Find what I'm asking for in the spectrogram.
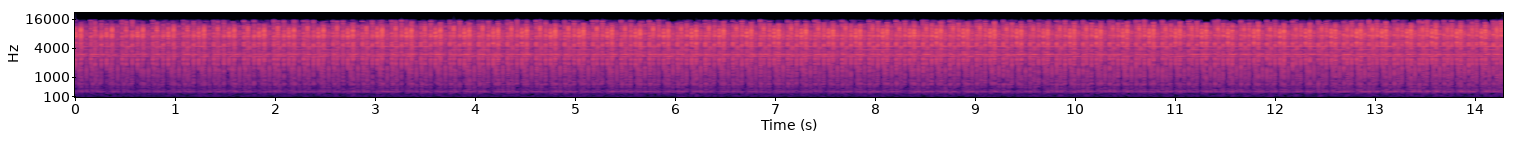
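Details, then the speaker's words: Gatling Stirling engine with six displacers, after a broken glass liner was replaced; fueled and test run. Fast, light, even ticking at a constant rate with no low rumble; running smoothly on its own. "Fuel it up and give it a test run. See it move a little bit on its own, that's a good sign."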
